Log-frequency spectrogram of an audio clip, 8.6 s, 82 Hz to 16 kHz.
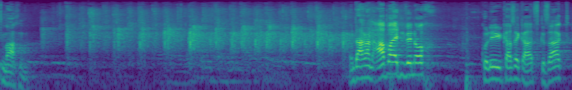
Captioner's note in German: Beifall BÜNDNIS 90/DIE GRÜNEN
